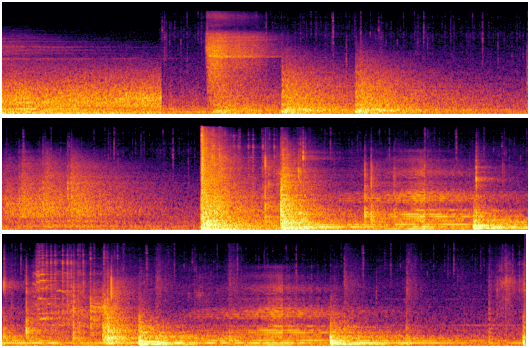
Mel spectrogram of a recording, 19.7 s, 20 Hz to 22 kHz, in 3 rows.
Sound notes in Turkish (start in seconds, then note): 9.0 Kapıya tekme sesi; 12.5 Müzik - Gerilim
